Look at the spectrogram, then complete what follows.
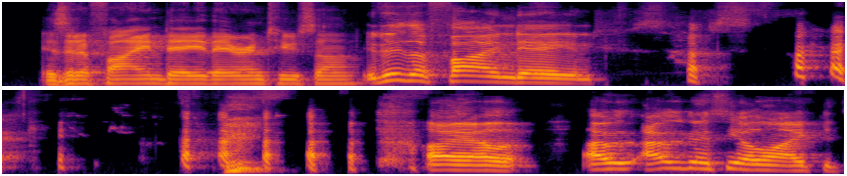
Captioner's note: both laugh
